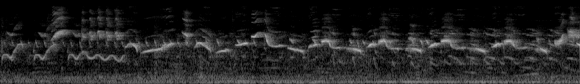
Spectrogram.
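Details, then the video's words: A tame cage-kept Chinese hwamei starts with a wavering trill, then sings a lively chain of varied whistled notes, repeated roughly every half second, rising and dipping in pitch. "Chim họa mi thuần đuôi xòe, chơi cánh đại bàng cực đẹp"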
